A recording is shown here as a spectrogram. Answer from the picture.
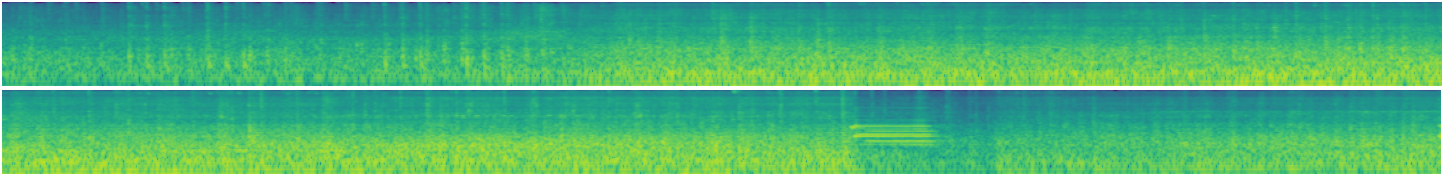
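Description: A Napa Valley Wine Train diesel locomotive and its cars running past on the rails, the rumble growing steadily louder. About three-quarters of the way through, the locomotive's horn sounds a short chord of several notes, the sound drops off suddenly, and another horn blast starts right at the end.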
